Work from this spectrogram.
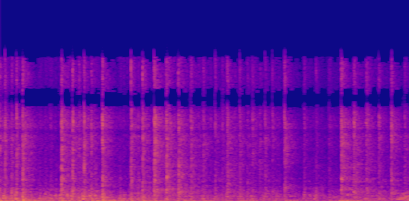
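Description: Male Arabian pigeon heard close by, with soft cooing and fluttering sounds over a steady noisy background, no talking.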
